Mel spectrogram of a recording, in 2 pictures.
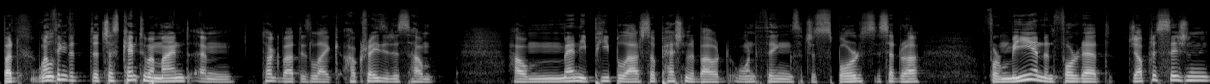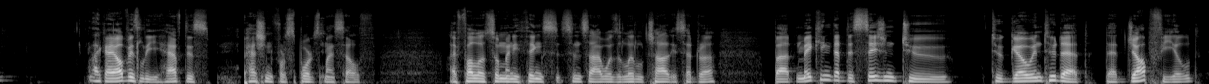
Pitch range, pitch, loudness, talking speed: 125-155 Hz, 135 Hz, -21 LUFS, 185 wpm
